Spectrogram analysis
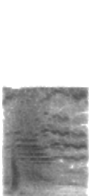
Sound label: ANIMAL CREATURE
